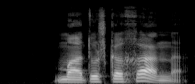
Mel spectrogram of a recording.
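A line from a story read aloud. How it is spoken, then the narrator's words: Stern. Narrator (Russian): строго сказал Тенгель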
